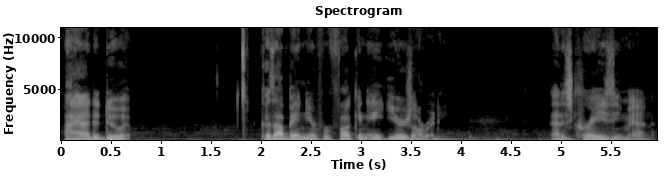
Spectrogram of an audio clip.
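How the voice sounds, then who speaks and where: A man hosting his own podcast, telling life stories in a loose, animated way, swearing and dropping slangy asides. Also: low voice, moderate pace. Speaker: podcast host. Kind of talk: casual personal storytelling monologue.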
